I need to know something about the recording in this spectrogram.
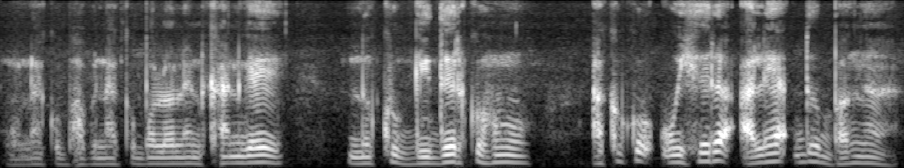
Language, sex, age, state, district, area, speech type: Santali, male, 60+, Odisha, Mayurbhanj, rural, spontaneous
